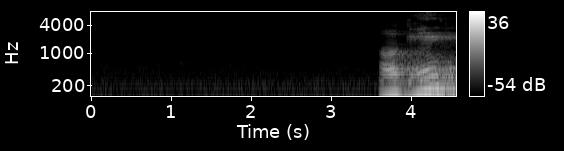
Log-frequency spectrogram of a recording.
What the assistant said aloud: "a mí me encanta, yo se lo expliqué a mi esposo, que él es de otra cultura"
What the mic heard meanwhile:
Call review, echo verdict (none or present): none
